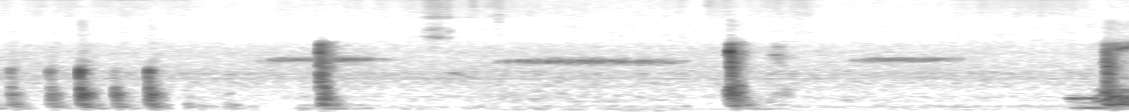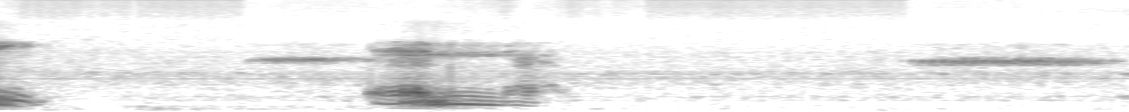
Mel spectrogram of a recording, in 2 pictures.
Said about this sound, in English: The tension escalated as scratching and knocking sounds permeated the audio feed, accompanied by the chilling demand of a voice imploring to be granted entry.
